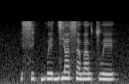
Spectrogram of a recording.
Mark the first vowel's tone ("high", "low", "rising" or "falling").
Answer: low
